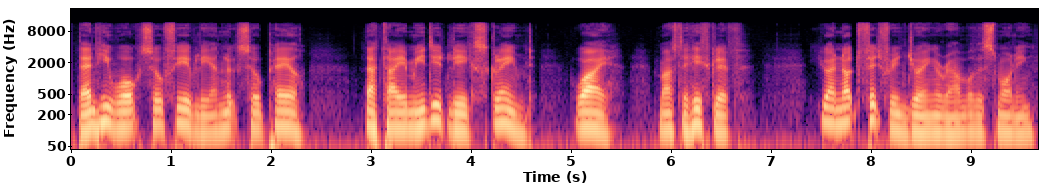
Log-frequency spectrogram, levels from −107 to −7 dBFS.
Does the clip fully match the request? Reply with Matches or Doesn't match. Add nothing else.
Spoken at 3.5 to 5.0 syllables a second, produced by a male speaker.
Doesn't match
